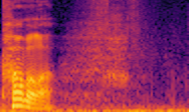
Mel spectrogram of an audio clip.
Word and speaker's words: Kamala: The way I remember how to pronounce her name is that it starts with comma, like the punctuation mark, Kamala. All right, I wouldn't call her Kamala.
